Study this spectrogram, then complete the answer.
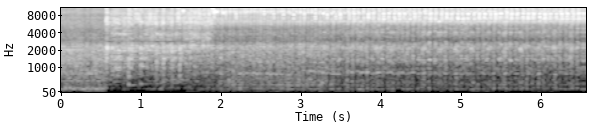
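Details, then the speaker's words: Kia Sephia 1.8L DOHC with a rough-running misfire, engine running with the plug wires exposed. Uneven, stumbling beat with faint sharp snapping ticks as spark leaks and tracks out of the cylinder one plug wire boot. "well we got some spark leaking out of there how about that very interesting"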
